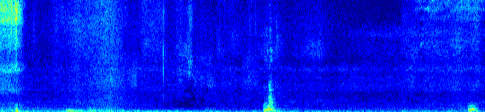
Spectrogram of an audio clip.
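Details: Pet puppy at home while a walk is being suggested: three short, soft yips spaced roughly two seconds apart, each a brief burst standing out over a steady low hum.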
